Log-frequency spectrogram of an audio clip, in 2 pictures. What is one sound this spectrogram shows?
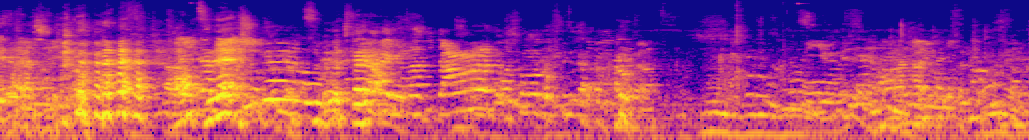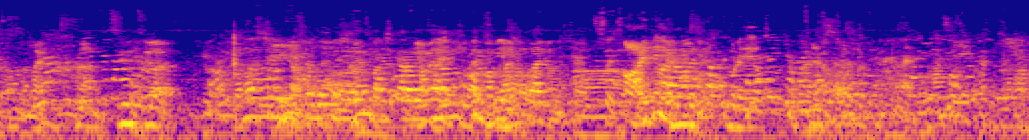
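Several men talk and call out loudly nearby.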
